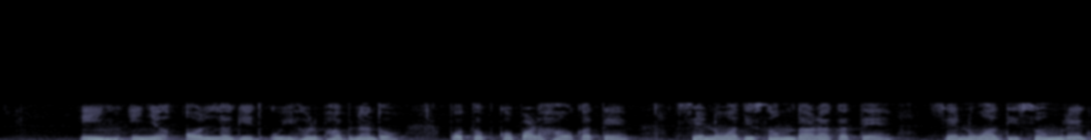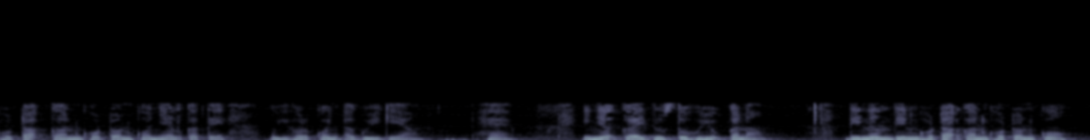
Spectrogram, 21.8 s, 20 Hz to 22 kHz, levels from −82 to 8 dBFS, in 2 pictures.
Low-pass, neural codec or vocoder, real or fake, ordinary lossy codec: 7.2 kHz; none; real; MP3, 24 kbps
